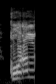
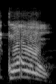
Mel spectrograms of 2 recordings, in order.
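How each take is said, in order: First: कोरल said as ko-ral, with a clear l at the end; the wrong version, कोरल ending in l; wrong word Coral. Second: कोरो said as ko-ro, no l at the end; the right version, कोरो ending in an open o; corrected to Koro. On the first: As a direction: say कोरल with its final l. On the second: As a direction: say कोरो cleanly, two open syllables. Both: Shown as a demonstration. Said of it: "कोरल नहीं, कोरो".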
